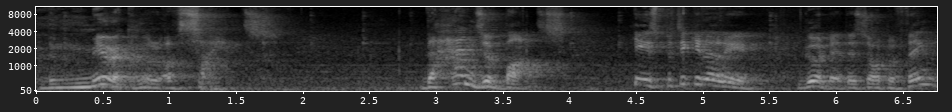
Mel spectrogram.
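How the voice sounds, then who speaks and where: Brisk theatrical mentor male stage actor, grand, emphatic, very animated; roomy live recording with some hiss. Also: fairly high pitch. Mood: commanding, theatrical. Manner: pompous, emphatic, commanding, showman-like.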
